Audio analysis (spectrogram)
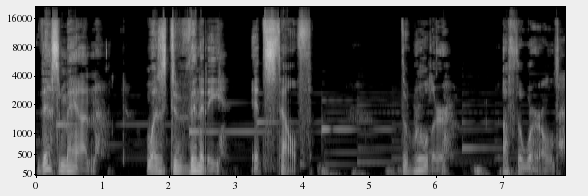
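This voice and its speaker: A man reading fan fiction aloud in an expressive narrating style, rising in intensity on the dramatic passages. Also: on the low side.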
